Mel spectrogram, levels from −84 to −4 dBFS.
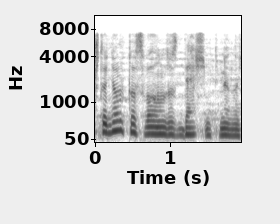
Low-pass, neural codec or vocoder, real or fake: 7.2 kHz; codec, 16 kHz, 8 kbps, FreqCodec, smaller model; fake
